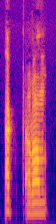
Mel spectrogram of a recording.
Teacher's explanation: জি, এটা ছোট কাফ, গলা থেকে উচ্চারণ হবে না। আকরাম, হালকা করে।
